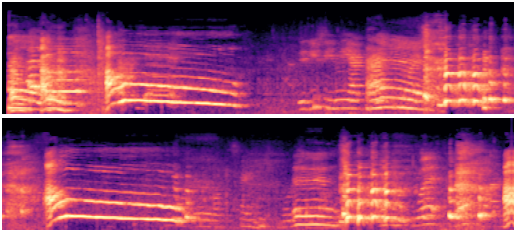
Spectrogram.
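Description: A wolf gives wavering howls that slide downward, broken by short yelping and talking-like notes.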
